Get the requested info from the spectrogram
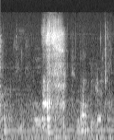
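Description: A man eating with chopsticks between words: mostly quiet, with one short breathy mouth or nose noise about a second in and a few faint small eating sounds after it, over a faint steady hum.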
